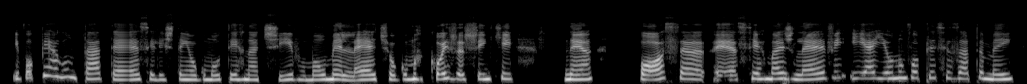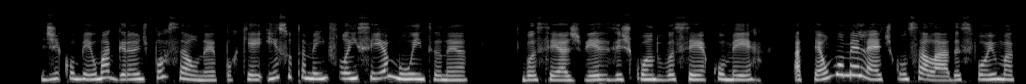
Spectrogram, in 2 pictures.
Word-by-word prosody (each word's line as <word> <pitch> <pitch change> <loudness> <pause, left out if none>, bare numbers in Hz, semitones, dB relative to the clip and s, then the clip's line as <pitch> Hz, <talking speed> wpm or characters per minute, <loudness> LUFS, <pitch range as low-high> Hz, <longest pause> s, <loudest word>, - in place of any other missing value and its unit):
e - - 0
vou - - -3
perguntar 330 -10 -1
até 215 -2 -2
se 235 - -11
eles 215 -1 -5
têm 220 -1 +1
alguma 215 0 +1
alternativa, 220 -1 -1
uma 210 +1 -1
omelete, 220 0 +3
alguma 230 +3 +3
coisa 250 -1 +1
assim 240 +2 -1
que, 265 -3 -2 0.5
né, 230 0 +6 0.5
possa, 235 +1 +2
eh, 210 +1 0
ser 255 0 -1
mais 255 0 +3
leve 245 +7 -1
e 275 +1 -6
aí 275 0 -1
eu 275 0 0
não 295 - +3
vou 300 -1 -4
precisar 280 -3 -7
também 245 -2 +3 0.6
de 235 +5 -1
comer 245 -3 0
uma 285 +6 +4
grande 240 0 0
porção, 295 -8 -3
né, 195 0 -2
porque 215 +1 -4
isso 310 +7 -2
também 265 -4 +4
influencia 275 +1 0
muito, 245 - +4
né, 200 0 -1 0.6
você 210 0 -2
às 195 -1 0
vezes 210 +2 -1
quando 225 -3 +2
você 225 0 0
comer 215 -2 +1 0.4
até 220 +2 -1
uma 345 - +1
omelete 395 - +2
com 240 0 0
salada, 210 -6 -1
se - - -15
for 225 0 -1
em 235 - +4
uma 230 -2 +3
235 Hz, 160 wpm, -22 LUFS, 215-265 Hz, 0.6 s, né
